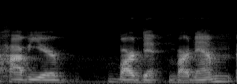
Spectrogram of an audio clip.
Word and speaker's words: Javier Bardem: Because I had never known anything about Javier Bardem.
